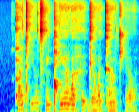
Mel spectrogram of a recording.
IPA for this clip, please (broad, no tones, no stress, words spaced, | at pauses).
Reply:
qʼəɪ̯tʰiʊ̯t͡sʼẽ ǃʰẽ lˠəhəɪ̯ ɡelˠi kʼɐ̃lˠt͡ʃʼelˠ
